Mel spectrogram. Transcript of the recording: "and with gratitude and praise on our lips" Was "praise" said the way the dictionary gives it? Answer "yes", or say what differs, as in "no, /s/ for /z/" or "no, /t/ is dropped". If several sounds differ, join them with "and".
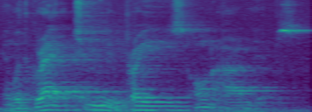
yes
